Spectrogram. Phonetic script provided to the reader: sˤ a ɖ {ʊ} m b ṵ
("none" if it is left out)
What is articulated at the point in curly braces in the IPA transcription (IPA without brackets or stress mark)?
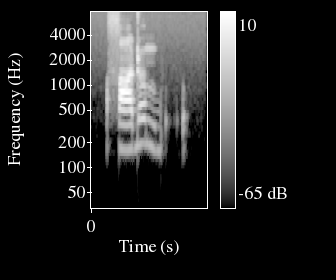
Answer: ʊ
